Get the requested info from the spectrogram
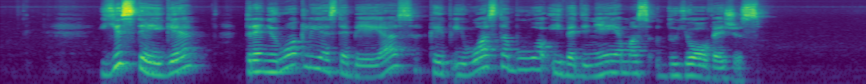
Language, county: Lithuanian, Klaipėda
